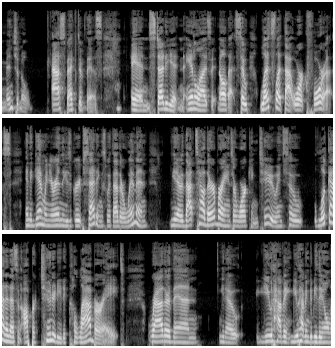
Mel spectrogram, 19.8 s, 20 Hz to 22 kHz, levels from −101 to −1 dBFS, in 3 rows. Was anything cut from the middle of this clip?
no; 0 cuts

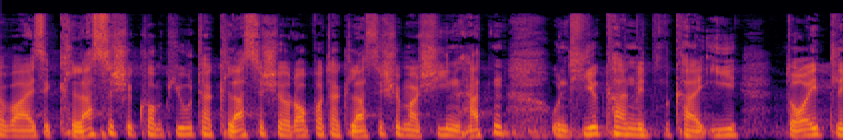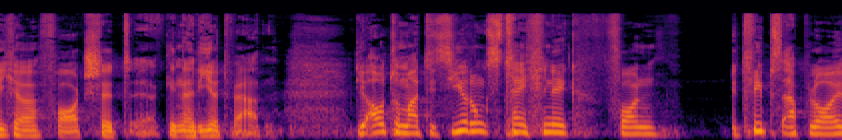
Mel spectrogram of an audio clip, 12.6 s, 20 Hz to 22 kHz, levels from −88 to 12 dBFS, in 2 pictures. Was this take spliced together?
no; 0 cuts

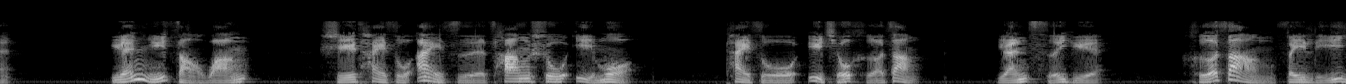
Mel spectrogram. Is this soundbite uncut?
yes; 0 cuts

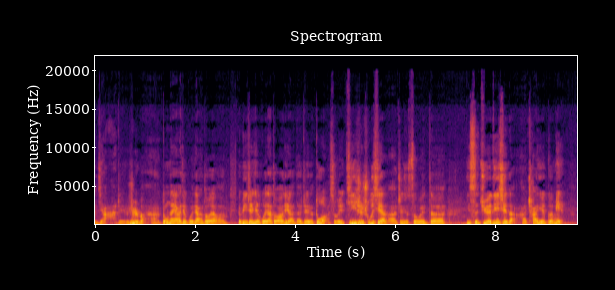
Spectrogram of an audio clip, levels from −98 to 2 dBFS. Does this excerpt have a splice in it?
yes; 1 cut; at 3.8 s

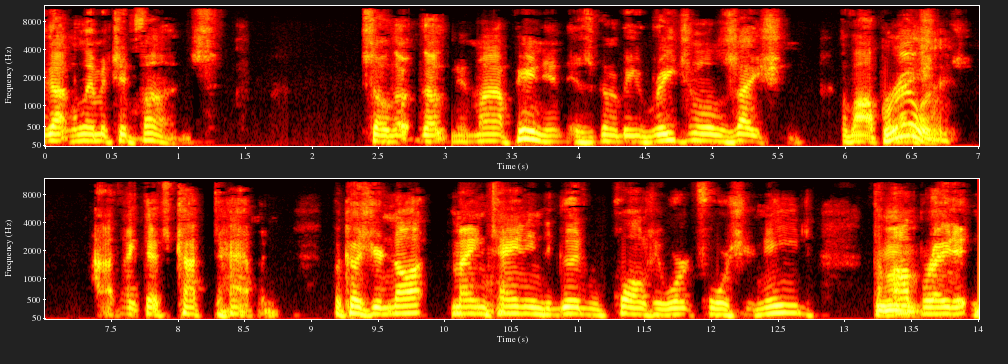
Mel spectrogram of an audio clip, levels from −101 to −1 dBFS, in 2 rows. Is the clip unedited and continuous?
no; 2 cuts; at 3.1 s, 7.3 s

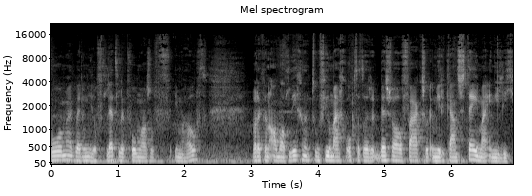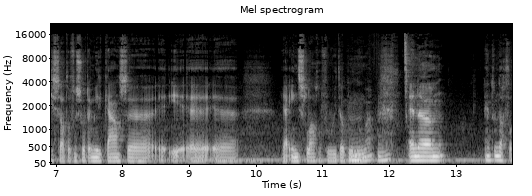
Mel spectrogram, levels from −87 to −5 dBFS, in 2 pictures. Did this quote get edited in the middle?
no; 0 cuts

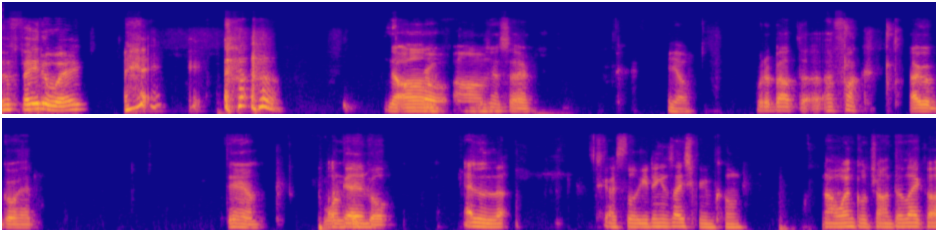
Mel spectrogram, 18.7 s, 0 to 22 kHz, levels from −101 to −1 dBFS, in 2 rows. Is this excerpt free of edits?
no; 2 cuts; at 9.0 s, 17.5 s

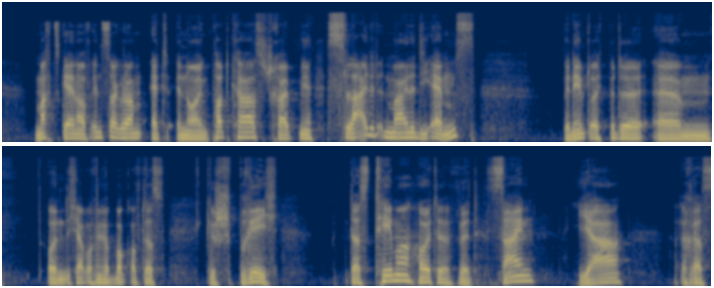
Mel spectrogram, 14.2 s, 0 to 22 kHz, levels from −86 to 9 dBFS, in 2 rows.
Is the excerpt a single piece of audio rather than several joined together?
yes; 0 cuts

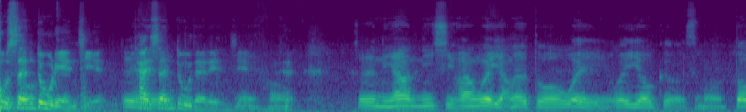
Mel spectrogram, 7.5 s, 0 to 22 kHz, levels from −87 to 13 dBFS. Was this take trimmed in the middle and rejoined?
no; 0 cuts

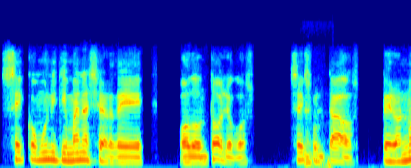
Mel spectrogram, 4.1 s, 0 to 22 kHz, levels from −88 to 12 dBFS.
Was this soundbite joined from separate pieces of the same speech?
yes; 1 cut; at 3.0 s

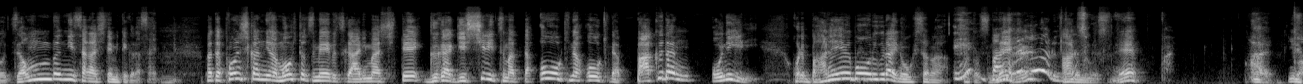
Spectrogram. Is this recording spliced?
no; 0 cuts

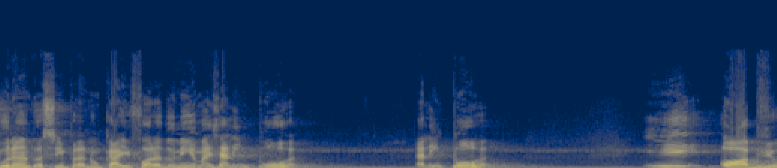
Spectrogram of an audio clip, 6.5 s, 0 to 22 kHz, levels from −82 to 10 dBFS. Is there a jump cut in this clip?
no; 0 cuts

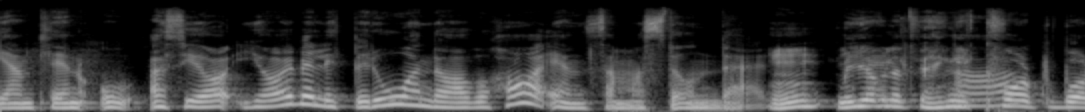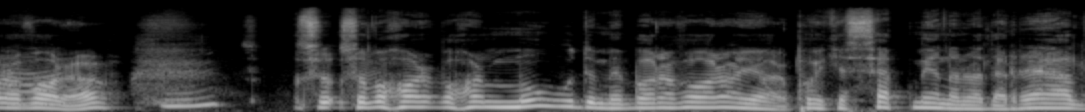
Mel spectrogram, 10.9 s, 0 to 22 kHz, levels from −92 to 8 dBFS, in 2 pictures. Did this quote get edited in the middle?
no; 0 cuts

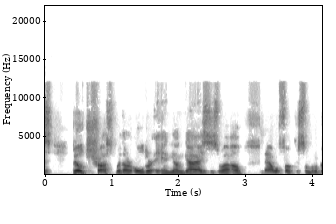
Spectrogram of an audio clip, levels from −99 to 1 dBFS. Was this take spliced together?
yes; 1 cut; at 3.2 s

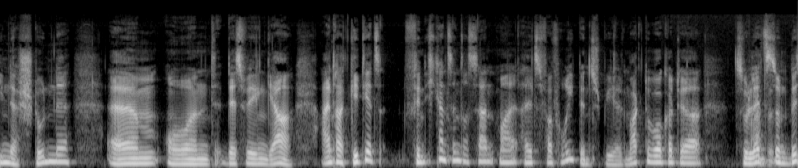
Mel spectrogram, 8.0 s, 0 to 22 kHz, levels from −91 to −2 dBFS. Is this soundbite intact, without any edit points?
yes; 0 cuts

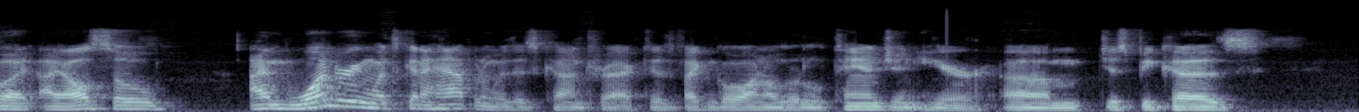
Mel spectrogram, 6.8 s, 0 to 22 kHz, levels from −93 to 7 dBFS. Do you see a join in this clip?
no; 0 cuts

